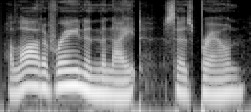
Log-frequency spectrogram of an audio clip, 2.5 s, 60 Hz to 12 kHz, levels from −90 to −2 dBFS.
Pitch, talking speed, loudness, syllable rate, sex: 165 Hz, 215 wpm, -15 LUFS, 4.3 syllables/s, female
